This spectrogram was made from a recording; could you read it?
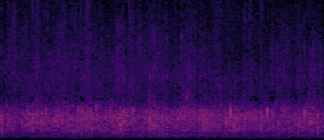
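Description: An audience claps steadily throughout, a dense, even patter of many hands at a fairly loud, constant level with no voices standing out.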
